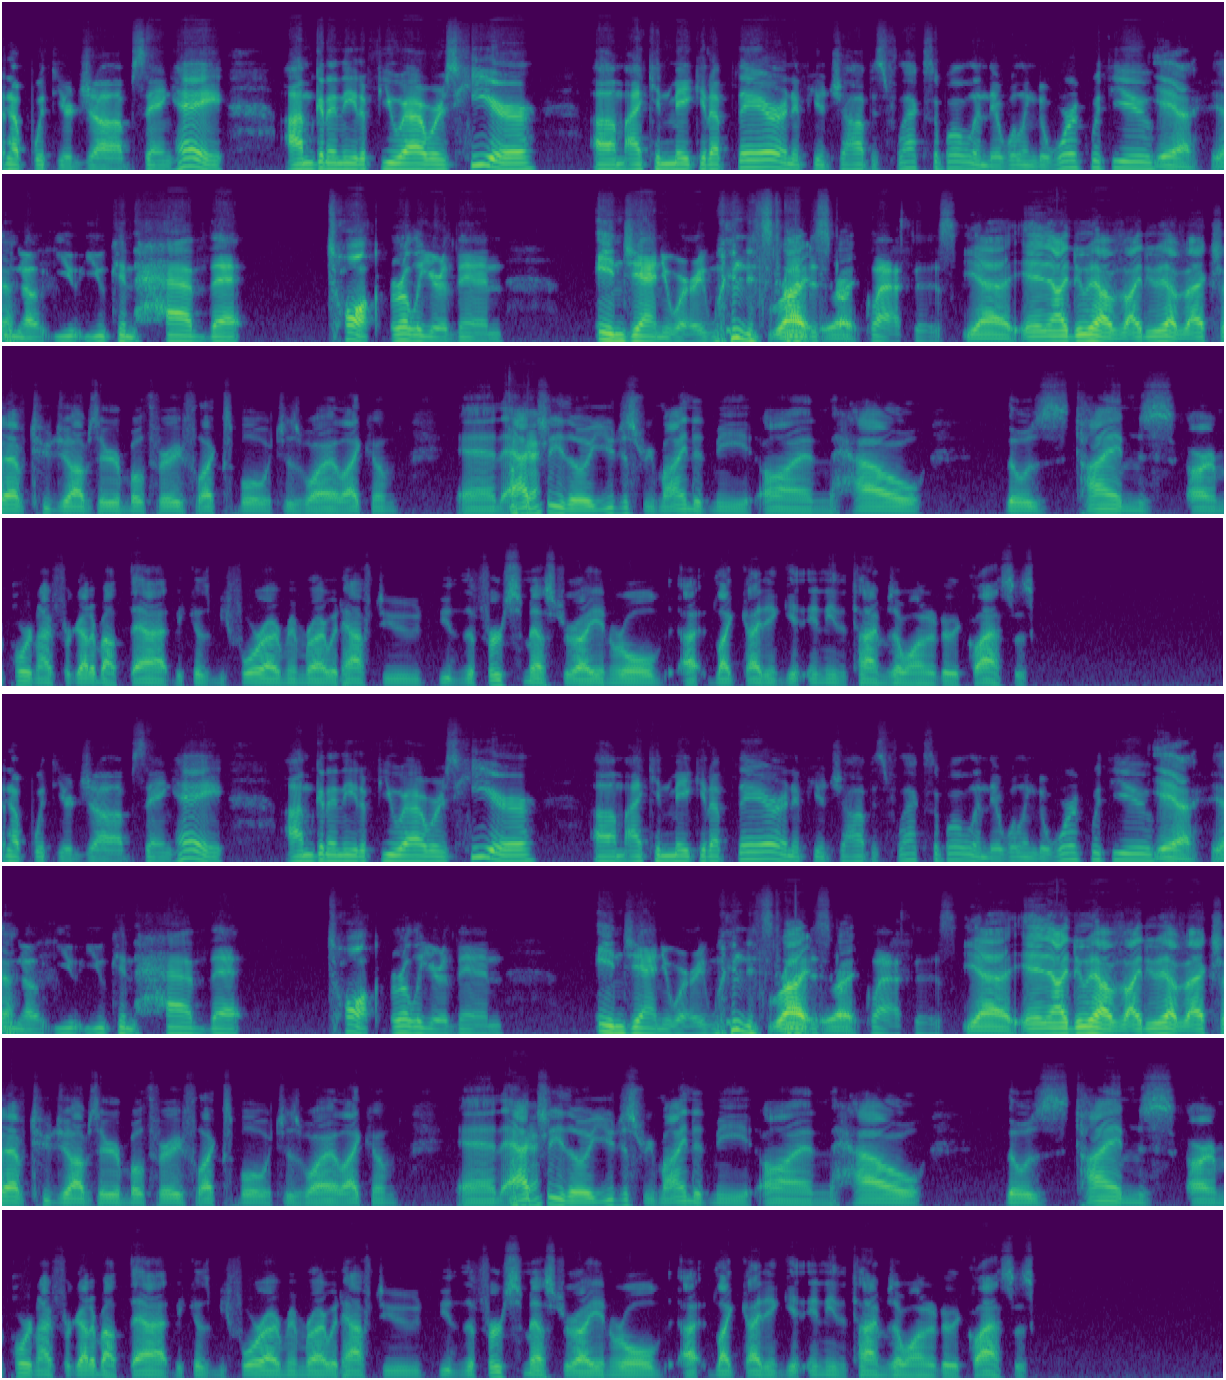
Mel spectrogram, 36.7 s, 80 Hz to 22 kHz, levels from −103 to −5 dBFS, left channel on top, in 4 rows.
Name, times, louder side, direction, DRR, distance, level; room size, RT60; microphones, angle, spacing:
voice 1, 0.0-4.0 4.4-8.7 9.2-11.0 11.6-12.9 13.6-16.3 22.3-22.4, left 4 dB, 45° left, 0.7 m, -35 dB
voice 2, 8.6-9.3 14.9-15.6 16.4-21.3 21.7-25.2 25.9-35.3, right 1 dB, 5° right, 0.8 m, -36 dB
open air
head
